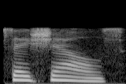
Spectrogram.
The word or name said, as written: Seychelles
